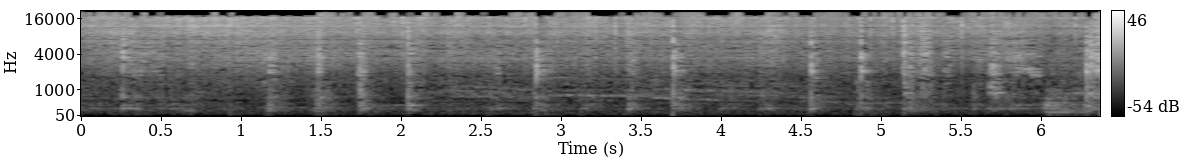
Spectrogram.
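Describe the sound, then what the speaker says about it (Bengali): Mashed boiled potato being stirred into chana chaat, with a series of close scraping and clattering strokes of a spoon against the pan in an uneven rhythm over a light sizzling hiss, no voices. "তো এটিকেও ভালোভাবে একটু নাড়াচাড়া করে নেব"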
